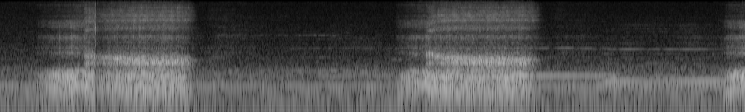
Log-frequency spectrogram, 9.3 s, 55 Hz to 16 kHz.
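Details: Loud, rough, fluttering snores about 15 a minute from a man, each lasting a couple of seconds, quieter breathing between, faint background music; snoring loud enough to scare a cat.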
